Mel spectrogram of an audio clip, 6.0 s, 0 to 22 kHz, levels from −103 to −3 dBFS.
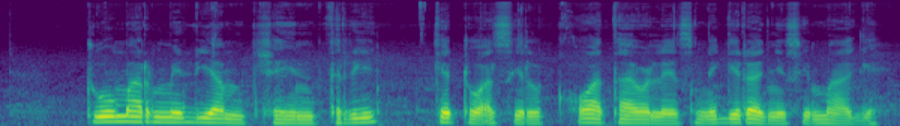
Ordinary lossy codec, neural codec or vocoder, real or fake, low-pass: none; none; real; 19.8 kHz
